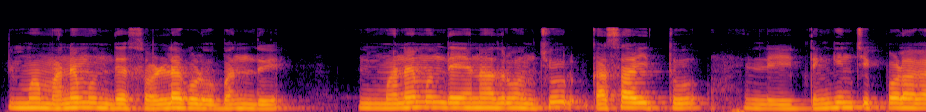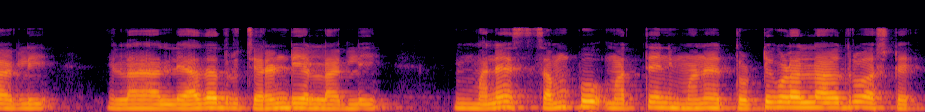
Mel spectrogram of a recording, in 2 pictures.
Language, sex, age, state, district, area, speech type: Kannada, male, 18-30, Karnataka, Chitradurga, rural, spontaneous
